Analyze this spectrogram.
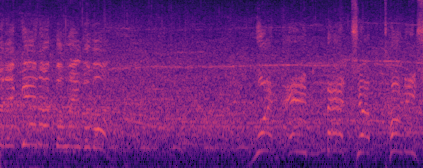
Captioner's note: spectators cheering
